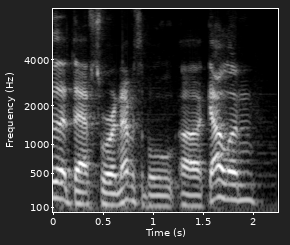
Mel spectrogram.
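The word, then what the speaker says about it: Galan: deaths were inevitable uh gallon I'm not sure if that's entirely pronounce it it's a g a l a n that sounds like how you would say it that's about right or maybe if you're like super British galain no I'm British I'm out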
